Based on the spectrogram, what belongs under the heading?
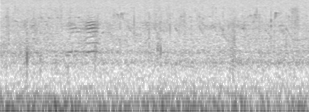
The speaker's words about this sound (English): We're on the north side of the river, on the back side of Cowtown. Across the river is McLean Boulevard, and you can hear the traffic in the background. But you can also hear the river, the birds, and our footsteps.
